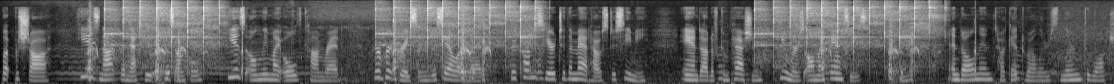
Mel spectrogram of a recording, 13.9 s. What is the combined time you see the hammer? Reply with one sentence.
You can hear the hammer for 6 seconds altogether.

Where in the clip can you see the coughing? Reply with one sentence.
The coughing can be heard from 1.1 to 3.0 s, from 4.8 to 6.3 s and from 10.2 to 12.2 s.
